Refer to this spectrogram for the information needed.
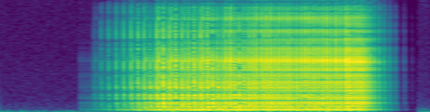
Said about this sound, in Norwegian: det var det perfekte knirk, altså. Herregud.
